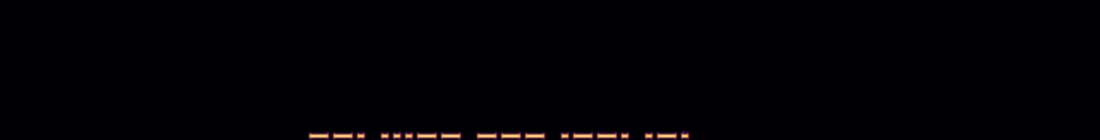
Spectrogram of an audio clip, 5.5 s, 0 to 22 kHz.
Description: Morse code, heard as a keyed tone, about 40 wpm, 700 Hz. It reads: G3OPR
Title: DXCC-100 Call Signs - 5 Characters - 40wpm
